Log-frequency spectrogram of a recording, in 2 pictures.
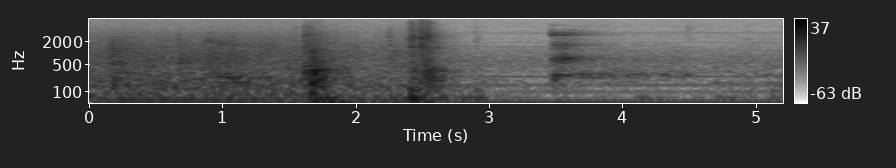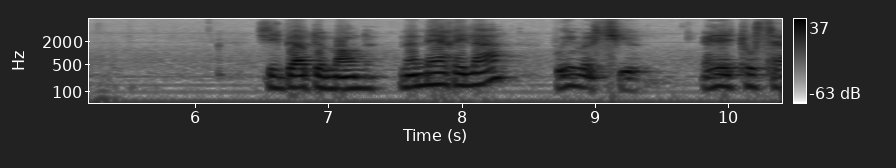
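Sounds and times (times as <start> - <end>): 
servant closing a door: 0.0 - 3.0
speech: 6.5 - 10.3.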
